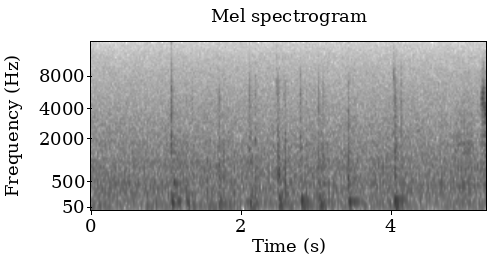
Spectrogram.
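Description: Keys click on a keyboard as someone types.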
